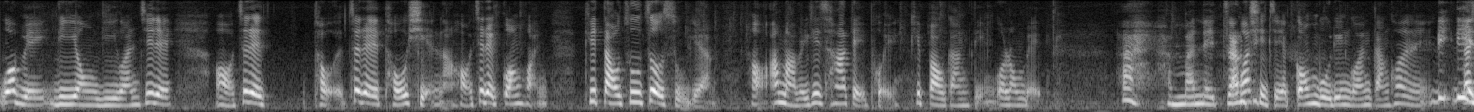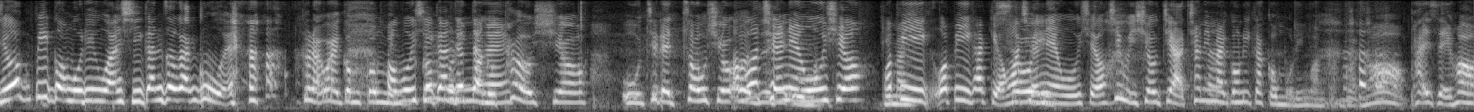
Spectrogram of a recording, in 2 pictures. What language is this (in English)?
Chinese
